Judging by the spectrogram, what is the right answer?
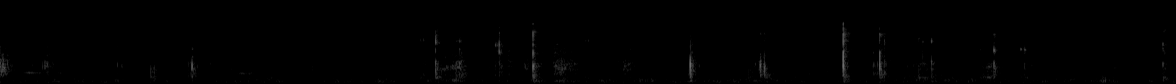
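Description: Domestic cats eating from a shared bowl: soft, irregular chewing clicks, sparse at first and coming thicker from about four seconds in.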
